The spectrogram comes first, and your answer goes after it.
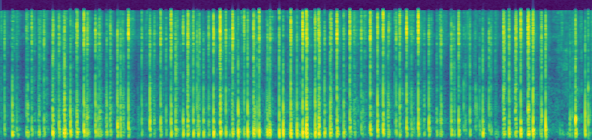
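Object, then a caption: Metal cookie tin lid. Rapid fingernail tapping moves across the printed metal lid of a large, round, closed butter cookie tin. The result is a dense stream of short, dry clicks with a hollow, low-mid tinny body and almost no ring. The taps come in quick, uneven bursts for the whole clip.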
